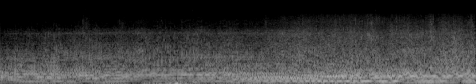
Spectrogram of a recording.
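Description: A speedway bike engine racing around a large dirt track at Perris, a continuous loud, buzzing drone with strong harmonic whine that rises slightly in pitch and volume over a few seconds, heard alone without talk.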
